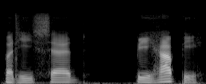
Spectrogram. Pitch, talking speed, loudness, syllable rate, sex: 90 Hz, 145 wpm, -24 LUFS, 4.0 syllables/s, male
